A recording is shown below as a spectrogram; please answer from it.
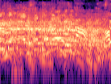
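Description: A dense crowd talking all at once close around the microphone: a loud, steady babble of many overlapping voices.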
